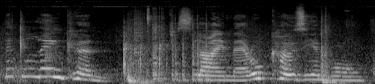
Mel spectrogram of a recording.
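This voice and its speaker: An actress playing a soft-hearted theatre nurse, gentle and teasing. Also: female voice, medium pitch, sing-song, unhurried, very noisy. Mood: doting.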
